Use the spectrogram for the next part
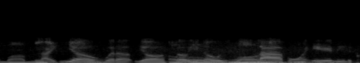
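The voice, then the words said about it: Low, sexy character voice. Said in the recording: “do my sexy voice ... I'm about to do my Nina Capone voice ... they voice is low and sexy”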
